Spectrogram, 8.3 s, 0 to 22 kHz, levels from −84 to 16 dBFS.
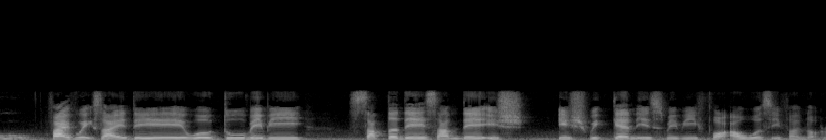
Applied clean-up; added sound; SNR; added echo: none; none; none; none.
